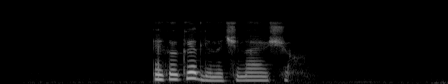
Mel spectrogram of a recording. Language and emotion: Russian, neutral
